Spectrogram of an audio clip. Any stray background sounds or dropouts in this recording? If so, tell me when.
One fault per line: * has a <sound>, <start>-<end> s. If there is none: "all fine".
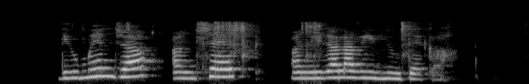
all fine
